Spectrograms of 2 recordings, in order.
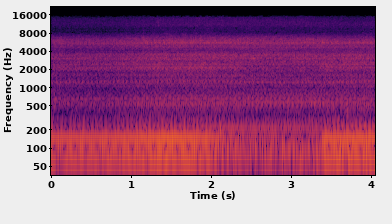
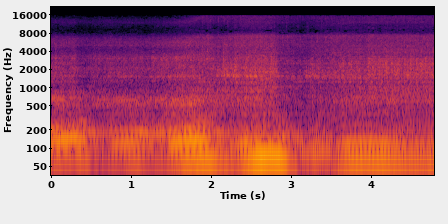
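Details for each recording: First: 1988 Swift Kontiki diesel motorhome starting after sitting unable to start, on jump leads after glow plugs: it settles straight into a steady, slightly lumpy idle with an even low throb and no knocks. It starts; a new battery is advised. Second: 1988 Swift Kontiki diesel motorhome, stuck unable to start, finally fires on jump leads with a weak battery: steady low diesel clatter settling into an even idle with no misses or knocks; normal diesel idle.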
